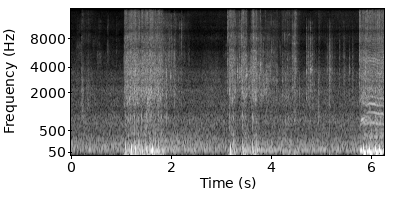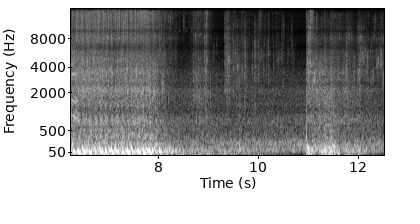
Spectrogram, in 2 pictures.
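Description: A rifle fires in short, loud bursts.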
